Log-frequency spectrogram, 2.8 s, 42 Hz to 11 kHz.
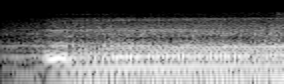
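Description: A Husqvarna SM125 two-stroke supermoto engine idles, then rises sharply into a loud, steady rev with a buzzy, droning tone held to the end; the throttle cable appears faulty.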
